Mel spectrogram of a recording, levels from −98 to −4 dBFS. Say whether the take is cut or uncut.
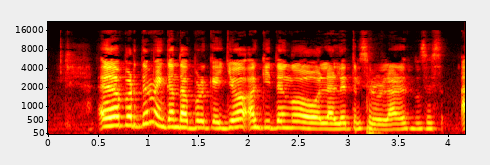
cut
